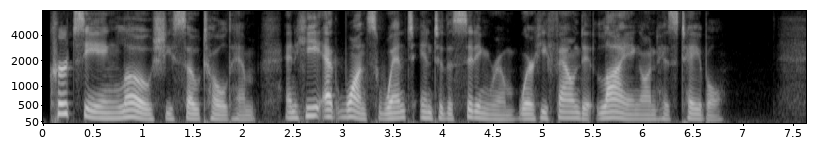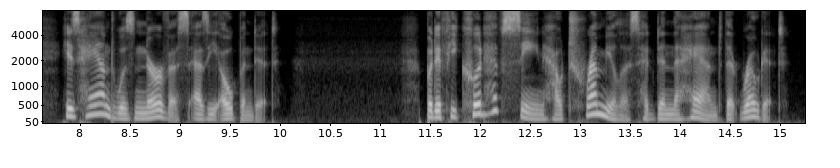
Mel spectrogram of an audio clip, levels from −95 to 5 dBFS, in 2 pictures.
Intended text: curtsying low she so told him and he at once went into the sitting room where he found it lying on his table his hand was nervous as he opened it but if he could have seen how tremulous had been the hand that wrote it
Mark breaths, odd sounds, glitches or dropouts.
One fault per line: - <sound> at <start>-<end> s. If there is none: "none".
none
